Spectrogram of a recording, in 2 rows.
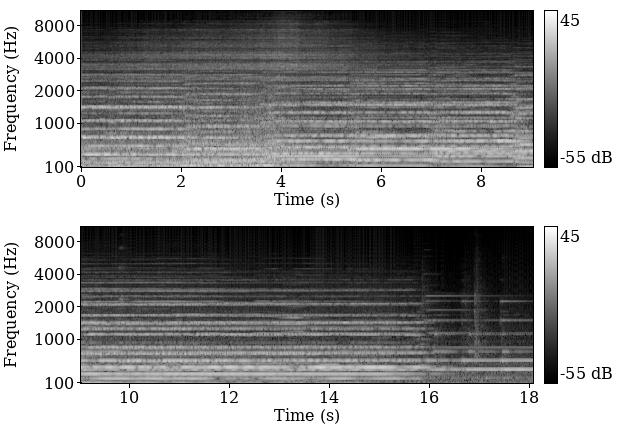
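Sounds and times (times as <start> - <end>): concert band brass chords: 0.0 - 17.6.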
